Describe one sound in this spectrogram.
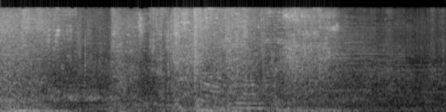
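Magic spell effects whoosh and crackle in a fight.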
